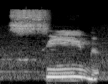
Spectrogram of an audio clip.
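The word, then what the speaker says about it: scene: इसलिए सी साइलेंट है सीन में भी सी की कोई जरूरत नहीं थी साउंड केहा से इसलिए साइलेंट लेटर इस वर्ड में तो है एस सी ई एन सीन मतलब कोई तरह का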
